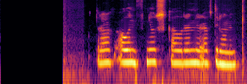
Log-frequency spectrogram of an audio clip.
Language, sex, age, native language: Icelandic, female, 7, Icelandic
